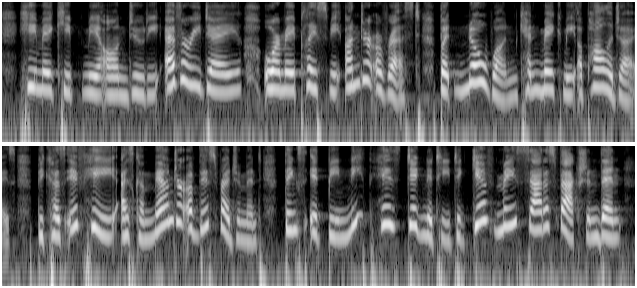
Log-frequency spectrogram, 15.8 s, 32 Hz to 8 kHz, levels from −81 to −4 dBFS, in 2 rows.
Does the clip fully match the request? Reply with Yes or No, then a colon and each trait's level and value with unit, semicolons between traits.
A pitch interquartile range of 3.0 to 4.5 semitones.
No: wide, 5.4 semitones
